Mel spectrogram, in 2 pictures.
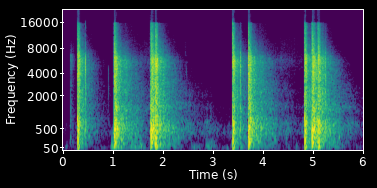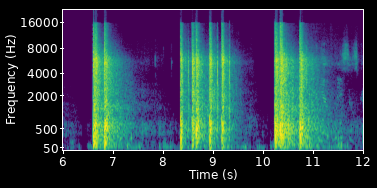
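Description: Aerial fireworks bursting overhead: a run of loud, sharp bangs, some single and some in quick pairs or clusters, every second or two, each followed by a long echoing tail.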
